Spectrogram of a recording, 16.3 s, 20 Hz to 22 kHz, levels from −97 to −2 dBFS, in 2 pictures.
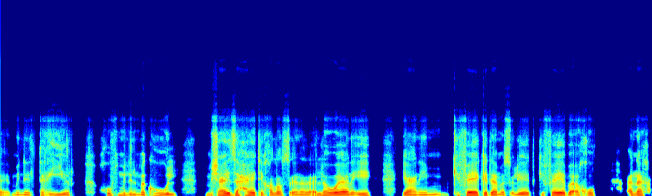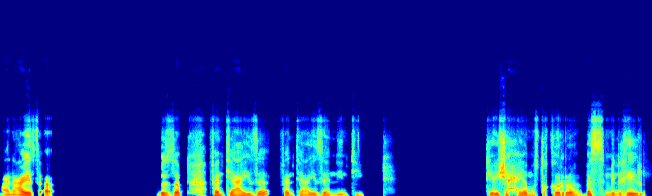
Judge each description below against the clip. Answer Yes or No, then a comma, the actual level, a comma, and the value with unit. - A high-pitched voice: No, medium, 140 Hz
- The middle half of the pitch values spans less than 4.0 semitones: Yes, average, 3.2 semitones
